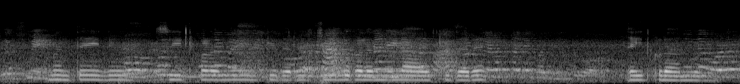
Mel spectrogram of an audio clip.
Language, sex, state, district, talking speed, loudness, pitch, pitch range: Kannada, female, Karnataka, Belgaum, 90 wpm, -25 LUFS, 215 Hz, 205-220 Hz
